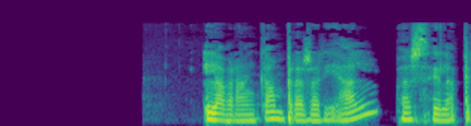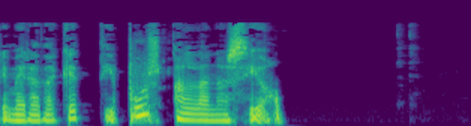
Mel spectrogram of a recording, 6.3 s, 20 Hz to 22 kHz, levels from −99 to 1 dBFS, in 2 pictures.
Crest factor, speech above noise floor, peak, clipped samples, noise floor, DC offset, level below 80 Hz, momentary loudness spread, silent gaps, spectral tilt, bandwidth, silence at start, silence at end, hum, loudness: 18 dB; over 74 dB; 0 dBFS; under 0.1%; under -90 dBFS; under 0.1%; -56 dBFS; 6 LU; none; -5 dB/octave; 11.5 kHz; 1.35 s; 1.25 s; none; -17 LUFS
